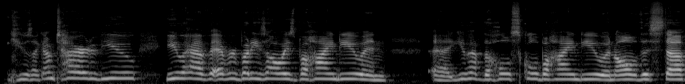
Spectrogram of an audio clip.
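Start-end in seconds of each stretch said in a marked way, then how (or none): 0.4-6.0 heated, angry ranting outburst. Retelling how a student started going off on the speaker: imitating someone ranting angrily. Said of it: "started going off on me".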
